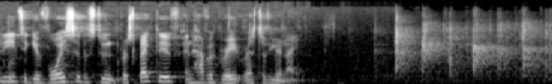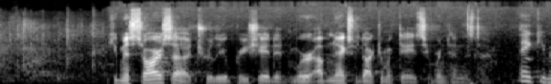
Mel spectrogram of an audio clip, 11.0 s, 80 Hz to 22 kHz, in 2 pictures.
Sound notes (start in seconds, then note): 3.8 audience applauding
